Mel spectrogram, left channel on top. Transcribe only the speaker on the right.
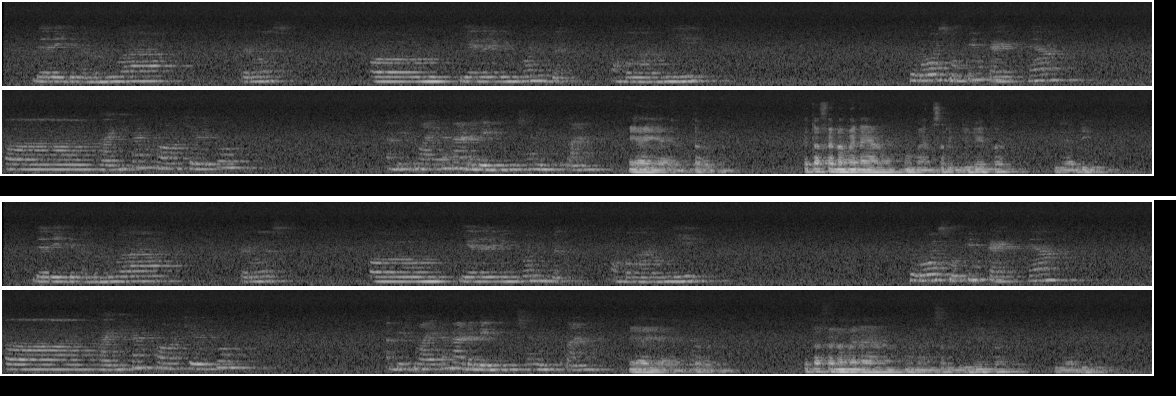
dari kita berdua, terus em, ya dari lingkungan juga mempengaruhi. Terus mungkin kayaknya eh lagi kan kalau cewek tuh habis melahirkan kan ada baby bluesnya gitu kan.
Nah,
